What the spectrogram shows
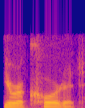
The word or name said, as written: urochordate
